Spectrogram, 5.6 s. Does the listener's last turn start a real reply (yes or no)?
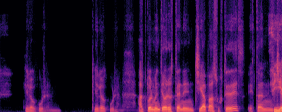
yes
